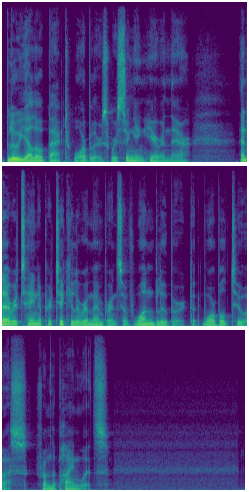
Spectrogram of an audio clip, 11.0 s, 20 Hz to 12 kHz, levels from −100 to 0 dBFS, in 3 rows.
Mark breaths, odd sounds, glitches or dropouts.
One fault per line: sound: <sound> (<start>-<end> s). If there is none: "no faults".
no faults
